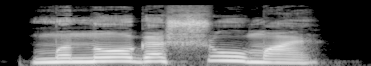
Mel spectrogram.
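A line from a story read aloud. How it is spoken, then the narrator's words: Barked shout. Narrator (Russian): Снова гаркнул зрячий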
